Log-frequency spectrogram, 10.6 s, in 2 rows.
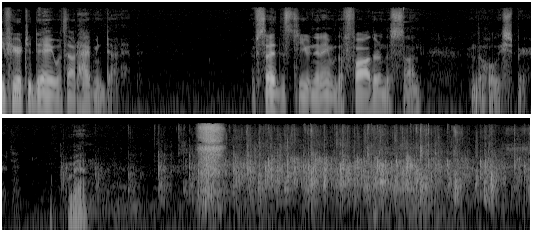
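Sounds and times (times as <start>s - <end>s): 
speech: 0.0s - 1.3s, 2.5s - 5.4s, 6.0s - 6.3s
audience applause: 5.9s - 10.5s.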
